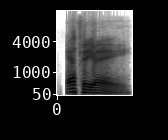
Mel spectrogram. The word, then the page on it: FAA: American English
